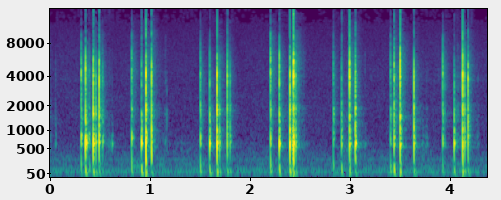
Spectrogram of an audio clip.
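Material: Rattan.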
